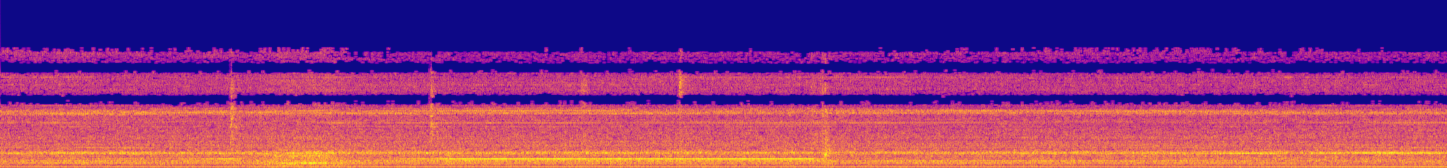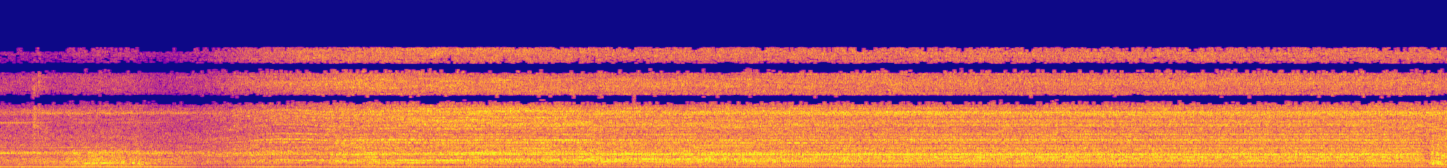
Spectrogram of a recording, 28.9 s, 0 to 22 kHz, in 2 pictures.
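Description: Union BFT 90 CNC table-type horizontal boring and milling machine running under power: a steady machine hum with one constant tone. About halfway through, the sound becomes fuller and slightly louder.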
